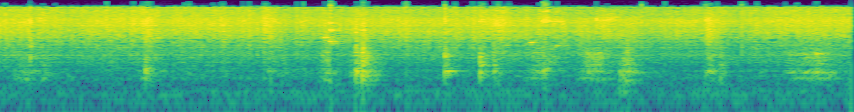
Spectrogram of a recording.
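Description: Egg sizzles and fries in a pan for egg noodles, a steady loud crackle with occasional scraping and stirring clicks throughout, with no voices.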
